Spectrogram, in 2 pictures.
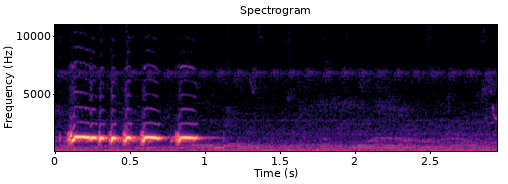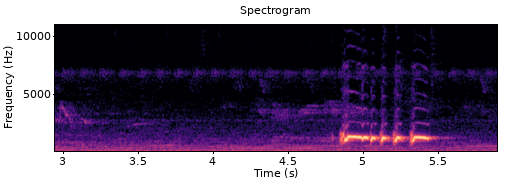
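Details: Local zebra dove singing, a song used as a lure for doves learning to sing: a rapid stuttering run of low notes ending in a drawn-out tone, two phrases about five seconds apart, quiet background.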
